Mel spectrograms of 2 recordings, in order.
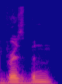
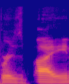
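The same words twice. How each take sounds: First: The name is said the local way. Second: The name is said as it is spelled. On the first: "the way we say it" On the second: "instead of saying"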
